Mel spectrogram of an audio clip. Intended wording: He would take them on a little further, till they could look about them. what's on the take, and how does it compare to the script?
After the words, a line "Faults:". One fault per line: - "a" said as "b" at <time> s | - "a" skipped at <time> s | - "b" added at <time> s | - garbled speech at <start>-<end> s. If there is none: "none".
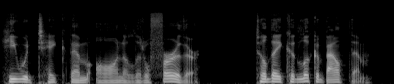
He would take them on a little further, till they could look about them.
Faults:
none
